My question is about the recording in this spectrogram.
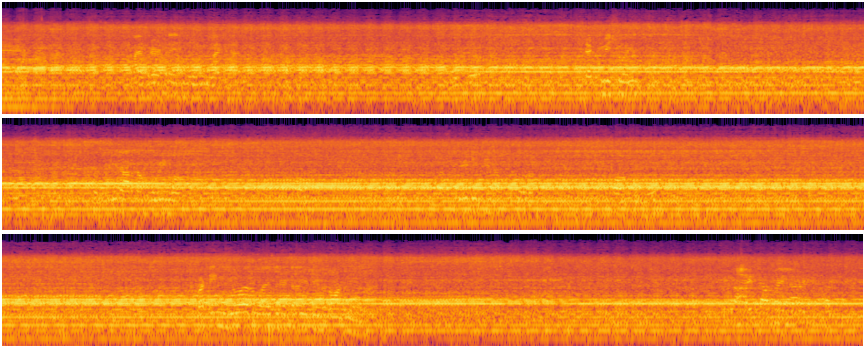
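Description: Electromagnetic vibratory bowl feeder running under its old vibrator controller, giving a loud, steady buzz that eases slightly near the end.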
